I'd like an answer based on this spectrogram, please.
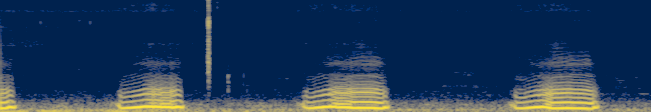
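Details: Sleeping through winter, the cat Umi snores with three long, buzzy, droning breaths evenly spaced about every two seconds, a single faint tick between them.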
